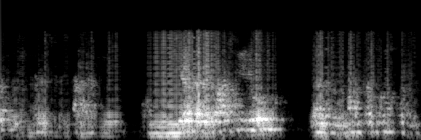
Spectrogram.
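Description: A woman's voice talking into a handheld microphone, hard to make out, cutting out to silence twice, about one and three seconds in.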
